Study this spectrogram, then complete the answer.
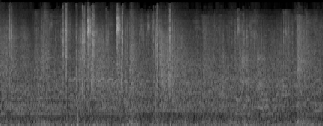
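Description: Musket volley fire from an infantry firing line in the video game Napoleon: Total War, with dense overlapping crackles of gunshots over a constant roar of battle, joined by hoofbeats and mixed distant and nearby shots.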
